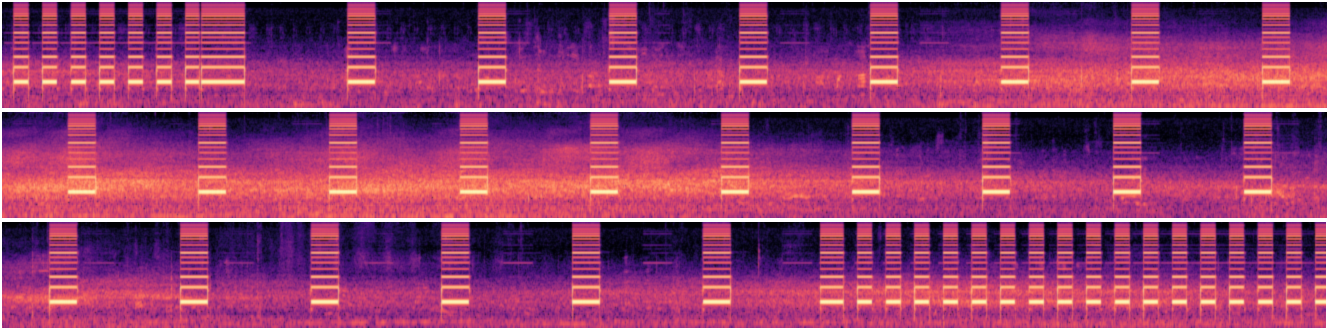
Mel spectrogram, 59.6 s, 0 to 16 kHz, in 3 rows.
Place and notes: Near a big road, a red light indicates to pedestrians they can cross. It's a typical sound of Copenhagen.
København, Denmark, 14 April 2019, 19:00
